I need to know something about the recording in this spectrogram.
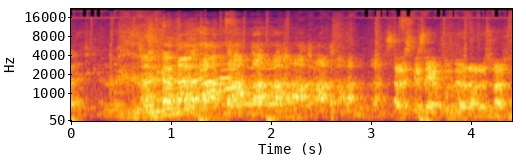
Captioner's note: laughs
